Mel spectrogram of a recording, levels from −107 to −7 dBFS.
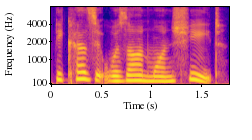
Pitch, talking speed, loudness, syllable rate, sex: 200 Hz, 200 wpm, -15 LUFS, 5.4 syllables/s, female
